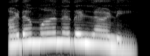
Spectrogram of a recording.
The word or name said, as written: ಅಡಮಾನದಳ್ಳಾಳಿ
